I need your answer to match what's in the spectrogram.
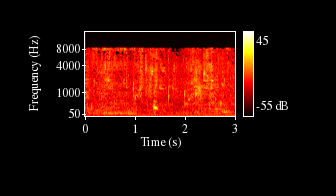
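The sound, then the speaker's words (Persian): Water pours into a jug in a steady, splashy trickle that runs for about three seconds at a moderate level, with small gurgles rising and falling. “خو خیره تو بیا گوزه ما پر میکنم.”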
